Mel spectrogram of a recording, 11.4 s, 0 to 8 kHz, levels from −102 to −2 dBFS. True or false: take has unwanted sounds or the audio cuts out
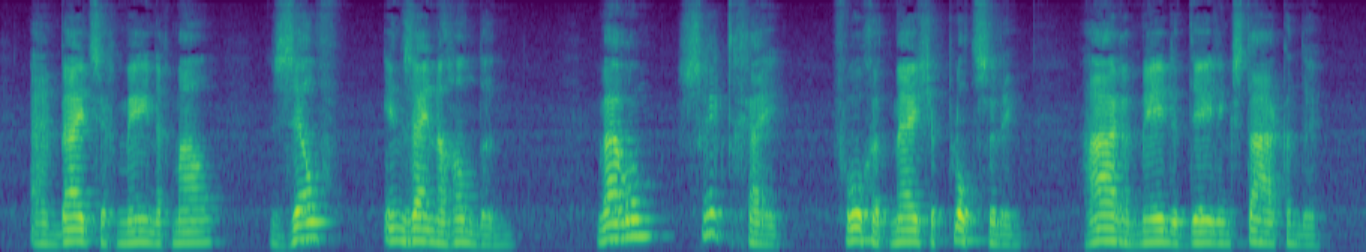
false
